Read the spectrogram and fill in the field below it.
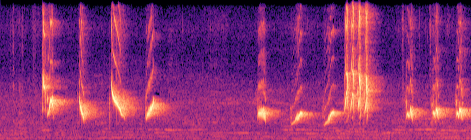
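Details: Eagerly singing greater green leafbird whose song is played to make other leafbirds respond: falling whistled slurs, a gap, rising notes and a short chattering buzz, then three evenly spaced clear whistles, over a low background hum.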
